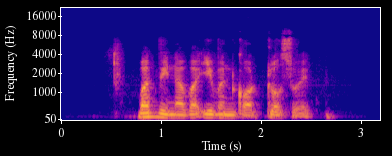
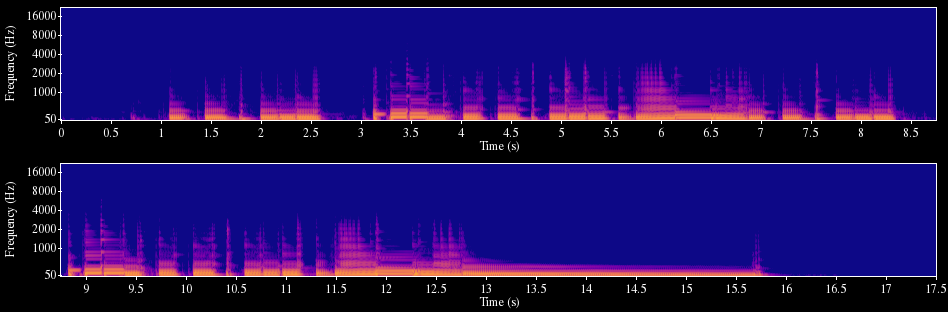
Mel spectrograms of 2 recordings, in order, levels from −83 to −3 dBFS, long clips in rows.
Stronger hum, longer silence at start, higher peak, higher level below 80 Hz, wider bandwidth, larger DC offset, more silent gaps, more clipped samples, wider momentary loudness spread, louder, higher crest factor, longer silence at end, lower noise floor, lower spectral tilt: neither; second, 0.5 s vs 1.1 s; first, -2 dBFS vs -16 dBFS; second, -60 dBFS vs -34 dBFS; first, 9.8 kHz vs 2.9 kHz; neither; neither; neither; first, 16 LU vs 8 LU; first, -23 LUFS vs -30 LUFS; first, 22 dB vs 14 dB; second, 0.5 s vs 1.7 s; second, -43 dBFS vs -81 dBFS; second, -5.5 dB/octave vs -13.5 dB/octave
